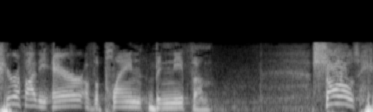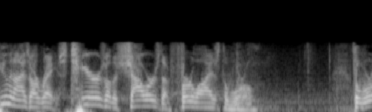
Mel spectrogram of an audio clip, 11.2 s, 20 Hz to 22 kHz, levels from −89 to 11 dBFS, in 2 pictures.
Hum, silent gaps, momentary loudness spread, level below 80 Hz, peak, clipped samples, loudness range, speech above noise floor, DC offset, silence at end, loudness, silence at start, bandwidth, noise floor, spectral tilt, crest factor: none; none; 9 LU; -20 dBFS; 0 dBFS; under 0.1%; 4 LU; 33 dB; under 0.1%; 0 s; -16 LUFS; 0 s; 5.4 kHz; -47 dBFS; -7.5 dB/octave; 14 dB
